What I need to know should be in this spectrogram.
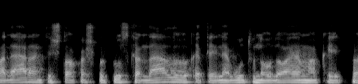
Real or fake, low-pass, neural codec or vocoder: fake; 7.2 kHz; codec, 24 kHz, 6 kbps, HILCodec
